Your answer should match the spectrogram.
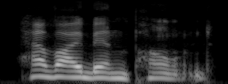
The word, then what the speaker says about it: Have I Been Pwned: Here's another freebie I'll give you, is a thing called a website called Have I Been Pwned, and that's how it's pronounced.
